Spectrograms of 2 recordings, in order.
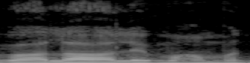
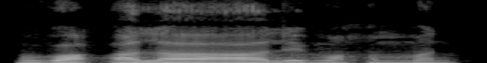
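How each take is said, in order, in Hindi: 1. पहले दो शब्द जुड़कर 'wala' बोले जाते हैं। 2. 'wa' और 'ala' अलग-अलग बोले जाते हैं, 'ain' के साथ। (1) "सभी इस तरह ही पढ़ते हैं" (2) "इस लफ्ज़ को आप जो है वो सही अ, अलग करके पढ़ें आइन को"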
